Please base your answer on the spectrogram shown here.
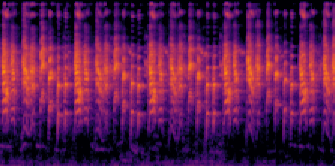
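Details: Long-tailed shrike in full song from a single perch, delivering a dense, continuous run of quick chattering and twittering notes, bursts roughly every quarter second with a brief pause near two seconds.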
